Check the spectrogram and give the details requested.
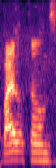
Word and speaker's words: Violette Films: And it's Violette Films, and people pronounce it Violet Films. It's the French spelling pretty much of it.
